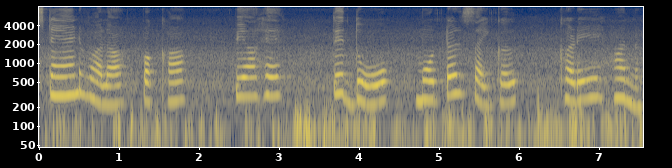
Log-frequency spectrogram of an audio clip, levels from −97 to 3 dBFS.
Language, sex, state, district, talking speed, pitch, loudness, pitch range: Punjabi, female, Punjab, Kapurthala, 80 wpm, 265 Hz, -16 LUFS, 245-305 Hz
